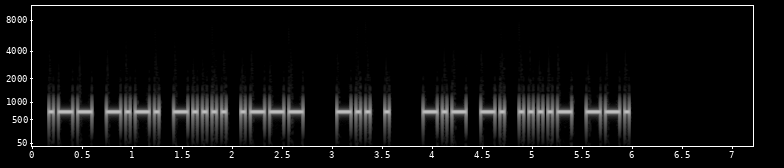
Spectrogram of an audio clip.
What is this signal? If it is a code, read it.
Morse code, heard as a keyed tone, about 25 wpm, 700 Hz. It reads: WC6J DE KN4G
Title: USA Callsign DE Callsign - 4 Characters - 25wpm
